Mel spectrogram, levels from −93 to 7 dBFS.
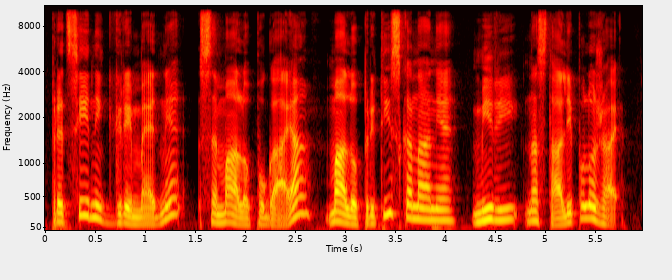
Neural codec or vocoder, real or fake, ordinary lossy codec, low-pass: none; real; none; 9.9 kHz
